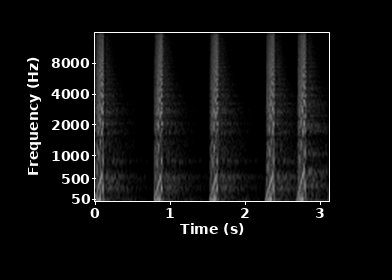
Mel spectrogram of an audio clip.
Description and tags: Live Wonk Synth 09
8bit, arcade, session, synth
